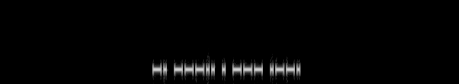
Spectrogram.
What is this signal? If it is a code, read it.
Morse code, heard as a keyed tone, about 42 wpm, 700 Hz. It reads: N8EOP
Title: USA Call Signs - 5 Characters - 45wpm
